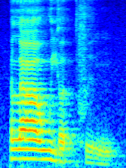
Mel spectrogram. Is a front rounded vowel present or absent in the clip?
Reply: absent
